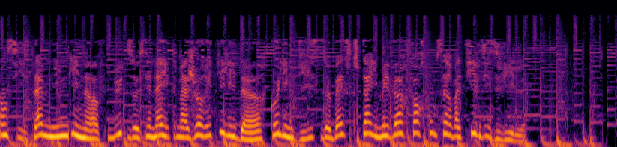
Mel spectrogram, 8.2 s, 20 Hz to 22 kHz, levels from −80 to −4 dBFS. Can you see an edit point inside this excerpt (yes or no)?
yes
